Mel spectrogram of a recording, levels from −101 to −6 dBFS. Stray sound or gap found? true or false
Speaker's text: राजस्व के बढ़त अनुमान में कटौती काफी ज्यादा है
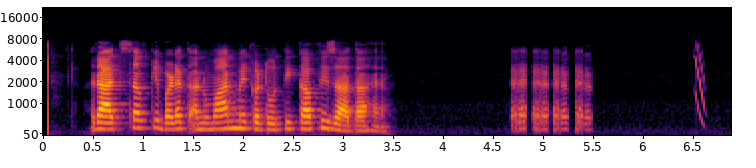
true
